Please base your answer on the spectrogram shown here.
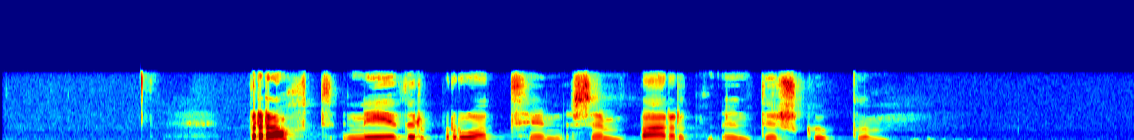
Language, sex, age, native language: Icelandic, female, 20-29, Icelandic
